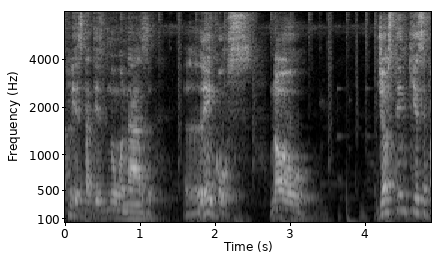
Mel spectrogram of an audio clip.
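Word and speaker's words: Lagos: happened at a place that is known as legos no just in case if i don't get the pronunciation right i'm going to spell it you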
